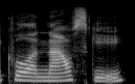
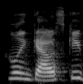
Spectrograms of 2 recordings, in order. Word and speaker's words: Kulongowski: Um, I am joined by Kulanowski. Did I pronounce it right? Kolinkowski.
